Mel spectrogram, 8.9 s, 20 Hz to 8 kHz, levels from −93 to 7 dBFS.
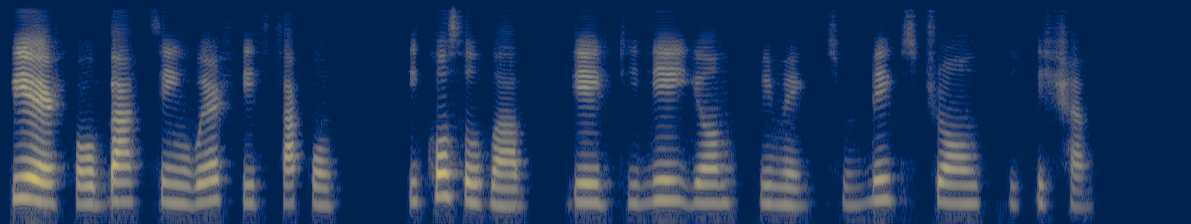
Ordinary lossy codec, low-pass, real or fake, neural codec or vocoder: none; 7.2 kHz; fake; codec, 16 kHz, 0.3 kbps, FocalCodec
